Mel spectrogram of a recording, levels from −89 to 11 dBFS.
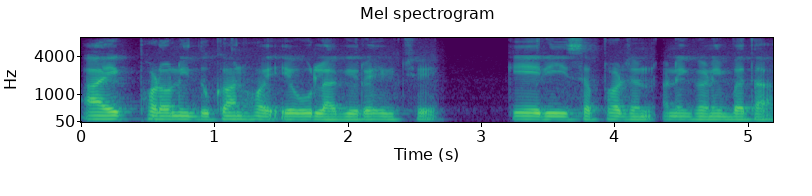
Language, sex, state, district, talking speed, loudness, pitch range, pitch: Gujarati, male, Gujarat, Gandhinagar, 160 wpm, -19 LUFS, 105-115 Hz, 110 Hz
